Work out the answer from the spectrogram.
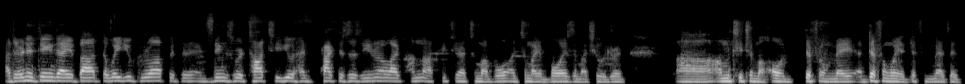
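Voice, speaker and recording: A man hosting a live podcast, asking his guests questions in a relaxed, chatty way and often repeating himself. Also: mid-range voice, racing, no room sound, low-quality recording. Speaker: podcast host. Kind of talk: casual live podcast chat.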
